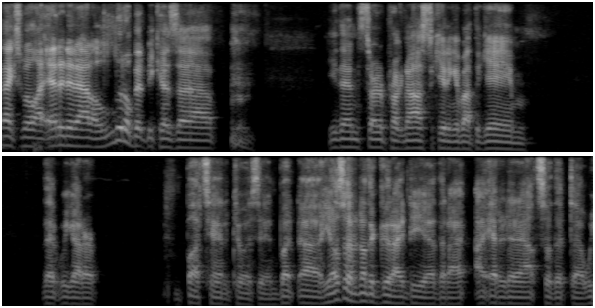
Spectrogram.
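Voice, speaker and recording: A man with an American accent at a very fast pace, with lively intonation and long, frequent pauses, in a very clean recording with a silent background. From Baltimore, Maryland. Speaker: podcast host. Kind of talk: casual chat.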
